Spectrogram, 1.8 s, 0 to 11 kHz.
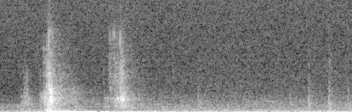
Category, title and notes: Sound effects > Objects / House appliances
Door Open 02
door, house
